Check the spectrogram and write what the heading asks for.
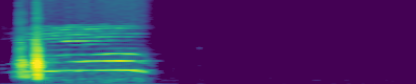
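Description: A single short meow-like cry, lasting under a second, with a sharp click just after it starts.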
